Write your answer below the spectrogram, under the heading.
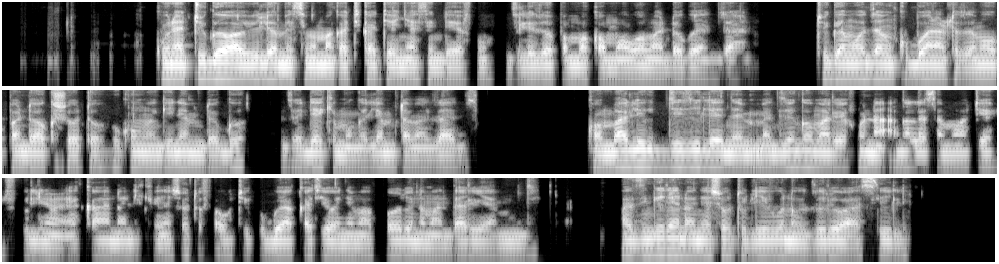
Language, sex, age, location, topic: Swahili, male, 18-24, Nairobi, government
